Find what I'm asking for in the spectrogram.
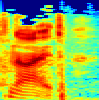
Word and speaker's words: Knight: The Dark Knight 这个 night 就是夜晚的那个 night，前面加一个 k 就变成骑士的意思，发音是一样的。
